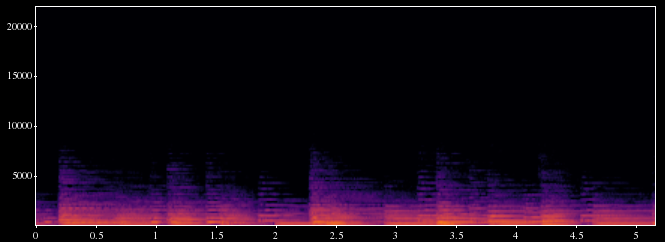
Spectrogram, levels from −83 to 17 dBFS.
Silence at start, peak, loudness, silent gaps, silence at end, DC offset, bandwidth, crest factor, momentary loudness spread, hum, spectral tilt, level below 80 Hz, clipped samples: 0 s; -8 dBFS; -26 LUFS; none; 0 s; under 0.1%; 6 kHz; 18 dB; 9 LU; none; -9.5 dB/octave; -64 dBFS; under 0.1%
